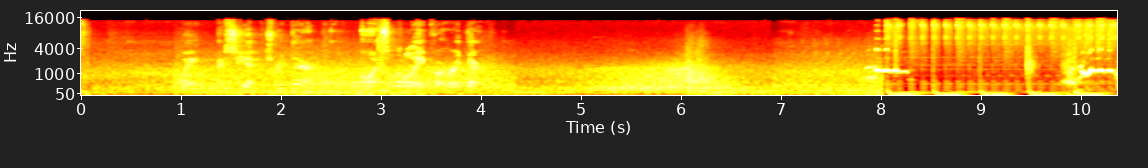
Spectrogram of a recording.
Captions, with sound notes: Wait, I see it. It's right there. Oh it's a little acorn right there. [loon call] [loon call]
